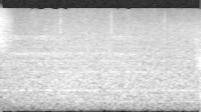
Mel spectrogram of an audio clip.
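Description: Steady rushing of a whitewater mountain creek pouring over boulders.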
